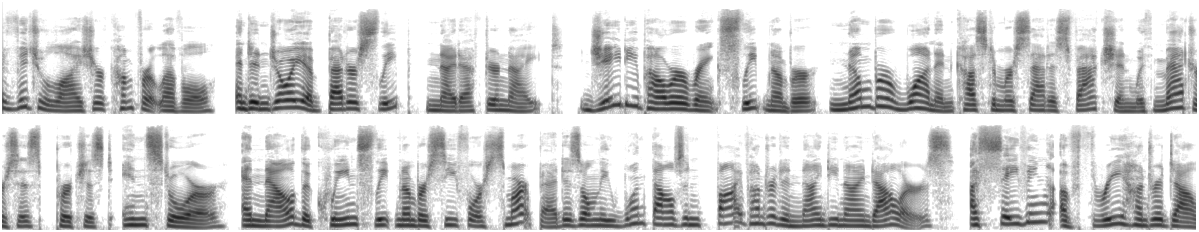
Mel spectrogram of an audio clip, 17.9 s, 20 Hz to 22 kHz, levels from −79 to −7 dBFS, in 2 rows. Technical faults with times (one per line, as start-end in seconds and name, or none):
none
